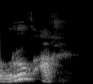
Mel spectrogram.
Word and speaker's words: Ruach: 风 Ruach Pneuma 在圣经里面被用来描述灵，希伯来文的发音叫 Ruach，希腊文的发音叫 Pneuma，我们翻译成灵，原来有另外两个含义，是灵也是风又是气。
